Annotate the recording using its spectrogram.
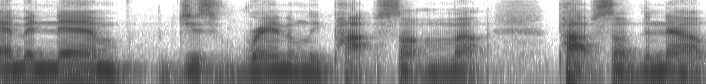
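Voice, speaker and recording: Moving at a fairly quick pace, a man talks with a New York accent. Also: very clean recording, silent background. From New York, Rockland County. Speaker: rapper and music producer. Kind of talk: casual chat.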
